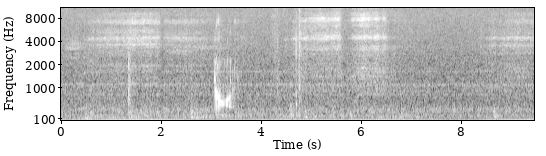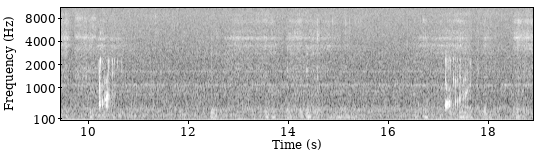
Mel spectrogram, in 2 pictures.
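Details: English bulldog asleep, snoring with low rumbling breaths and a sharper snort-like burst about every seven seconds over a steady low hum.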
